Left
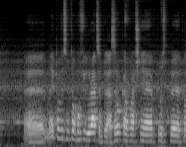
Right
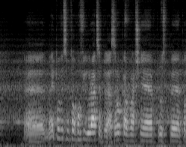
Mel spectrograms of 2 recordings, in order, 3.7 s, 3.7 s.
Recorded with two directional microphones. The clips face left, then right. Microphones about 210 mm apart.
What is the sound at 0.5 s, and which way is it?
Speech, 25° left (ahead or behind).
